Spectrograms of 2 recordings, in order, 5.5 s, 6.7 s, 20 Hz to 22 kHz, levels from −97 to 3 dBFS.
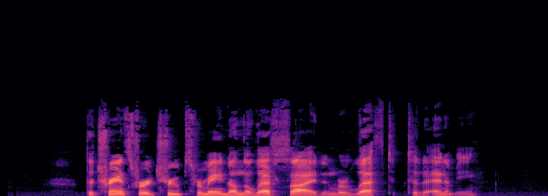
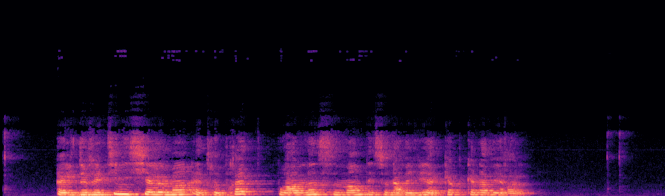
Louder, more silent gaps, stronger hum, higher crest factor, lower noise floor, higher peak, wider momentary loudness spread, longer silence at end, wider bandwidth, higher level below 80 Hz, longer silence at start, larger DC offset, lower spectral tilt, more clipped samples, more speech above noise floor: second, -25 LUFS vs -16 LUFS; neither; neither; first, 22 dB vs 14 dB; first, -78 dBFS vs -68 dBFS; second, -6 dBFS vs -2 dBFS; first, 15 LU vs 10 LU; second, 0.75 s vs 1.35 s; first, 10.5 kHz vs 7.2 kHz; second, -72 dBFS vs -64 dBFS; first, 0.9 s vs 0.55 s; neither; second, -4 dB/octave vs -6 dB/octave; neither; about the same, 51 dB vs 53 dB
